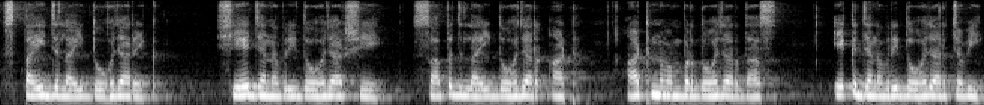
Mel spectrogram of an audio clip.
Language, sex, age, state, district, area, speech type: Punjabi, male, 18-30, Punjab, Tarn Taran, urban, spontaneous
